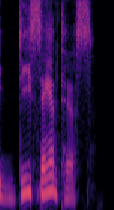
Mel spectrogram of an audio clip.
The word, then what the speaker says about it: DeSantis: Kind of grabbed a lot of the headlines, and that was Florida Governor Ron, it's actually DeSantis, I think. If you listen to his ad, he says Ron DeSantis, not DeSantis. We've been saying it wrong all this time.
